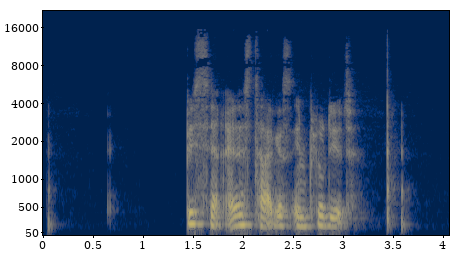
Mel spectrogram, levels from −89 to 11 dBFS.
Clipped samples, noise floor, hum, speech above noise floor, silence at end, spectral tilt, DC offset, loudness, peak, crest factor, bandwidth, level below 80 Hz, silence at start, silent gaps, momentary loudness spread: under 0.1%; -82 dBFS; none; 62 dB; 0.45 s; -6.5 dB/octave; under 0.1%; -21 LUFS; -4 dBFS; 20 dB; 14 kHz; -62 dBFS; 0.05 s; none; 14 LU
